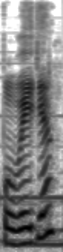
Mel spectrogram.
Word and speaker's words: Poveglia: ¿Cómo dijimos que se pronuncia? Poveglia.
